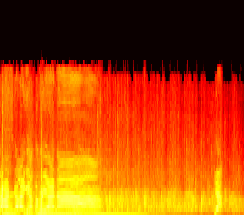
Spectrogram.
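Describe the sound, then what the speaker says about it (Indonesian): A studio audience on an Indonesian comedy game show applauds for a contestant named Riana, steady clapping over a bright musical jingle that sweeps and fades midway, then the clapping thins out near the end. "Tepuk tangan sekali lagi untuk Riana"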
